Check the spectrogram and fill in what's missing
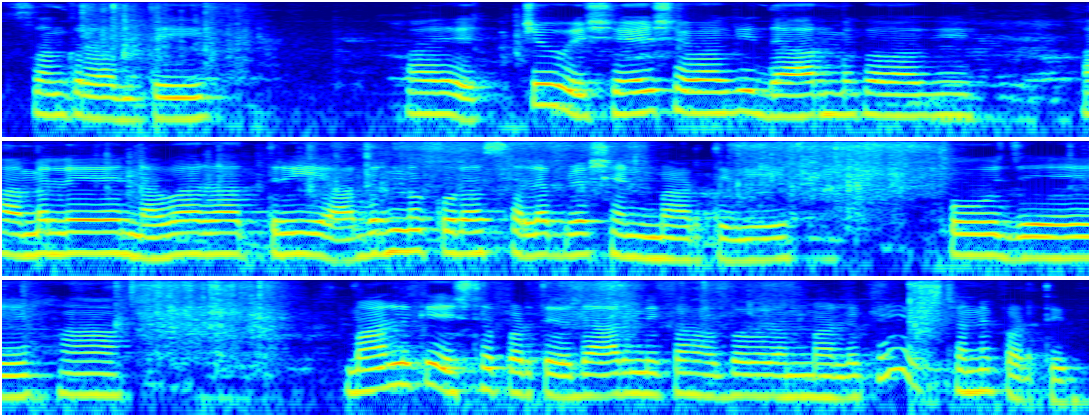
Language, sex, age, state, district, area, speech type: Kannada, female, 30-45, Karnataka, Bellary, rural, spontaneous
